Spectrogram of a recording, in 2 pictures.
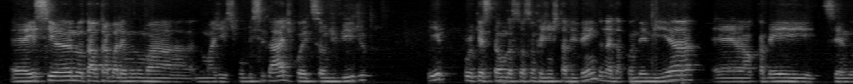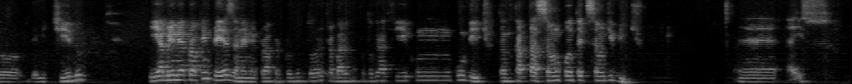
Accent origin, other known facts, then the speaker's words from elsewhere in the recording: São Carlos, São Paulo, Brazil; eu sou de São Carlos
